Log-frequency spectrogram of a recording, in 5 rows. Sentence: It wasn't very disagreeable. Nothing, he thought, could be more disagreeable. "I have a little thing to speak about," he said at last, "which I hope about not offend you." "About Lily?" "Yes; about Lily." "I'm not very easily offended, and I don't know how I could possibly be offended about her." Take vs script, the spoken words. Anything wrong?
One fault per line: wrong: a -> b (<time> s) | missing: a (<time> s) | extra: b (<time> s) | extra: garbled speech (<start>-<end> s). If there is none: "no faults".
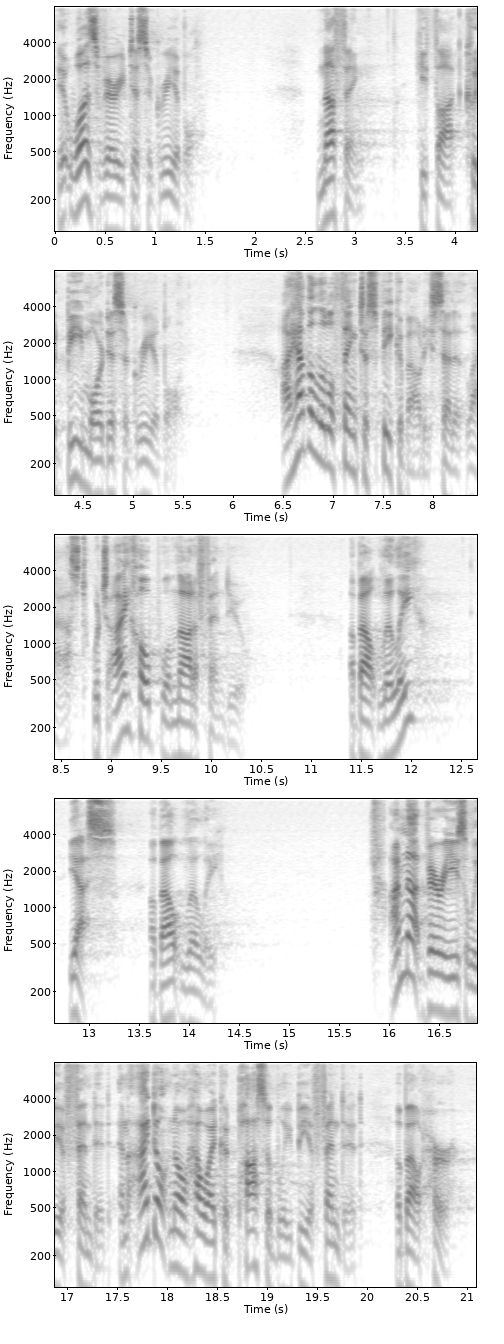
wrong: wasn't -> was (0.1 s)
wrong: about -> will (9.5 s)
